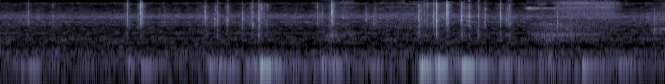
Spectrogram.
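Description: Typing on a computer keyboard that had just started working again: many quiet, irregular key clicks and taps over a low, steady background hum.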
